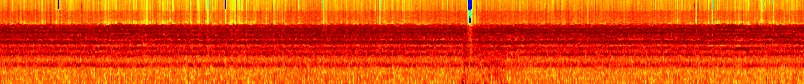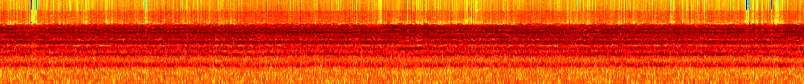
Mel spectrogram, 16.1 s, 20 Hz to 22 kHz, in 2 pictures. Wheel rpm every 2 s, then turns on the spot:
230, 230, 210, 230, 230, 230, 230, 230.
none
